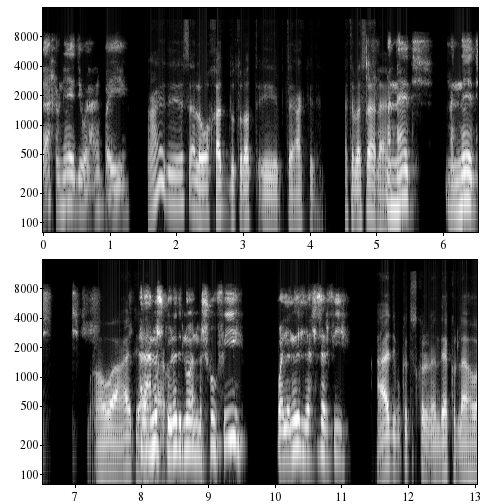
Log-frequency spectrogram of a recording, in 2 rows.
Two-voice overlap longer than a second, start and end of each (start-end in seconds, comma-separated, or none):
none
